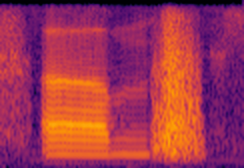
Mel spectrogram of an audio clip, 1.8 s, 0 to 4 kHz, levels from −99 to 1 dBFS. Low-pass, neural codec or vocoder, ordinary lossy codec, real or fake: 3.6 kHz; none; none; real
